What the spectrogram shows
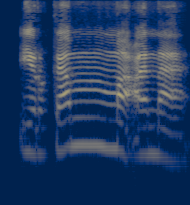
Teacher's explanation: Ba-nya masuk ke mim jadi irkam.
